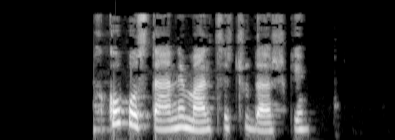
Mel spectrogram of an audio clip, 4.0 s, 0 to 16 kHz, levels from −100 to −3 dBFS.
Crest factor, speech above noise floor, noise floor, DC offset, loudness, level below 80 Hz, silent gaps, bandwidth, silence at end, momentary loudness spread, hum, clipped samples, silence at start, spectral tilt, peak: 18 dB; over 74 dB; under -90 dBFS; under 0.1%; -16 LUFS; -66 dBFS; none; 11.5 kHz; 0.9 s; 15 LU; none; under 0.1%; 0.95 s; -3.5 dB/octave; 0 dBFS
